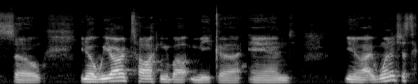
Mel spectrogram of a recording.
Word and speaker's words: MiCA: Some people call it MiCA. I think now we in the MiCA team are winning. We prefer this pronunciation, but there's actually no official pronunciation.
